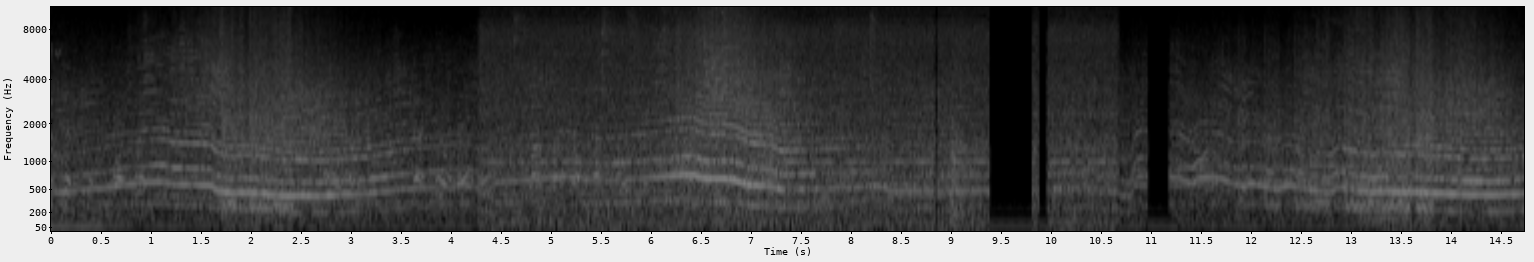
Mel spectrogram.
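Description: Race car engine in an F1 racing video game at Monaco, a loud whining roar rising and falling through gear changes with brief cutouts, heard continuously beneath a commentator talking.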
